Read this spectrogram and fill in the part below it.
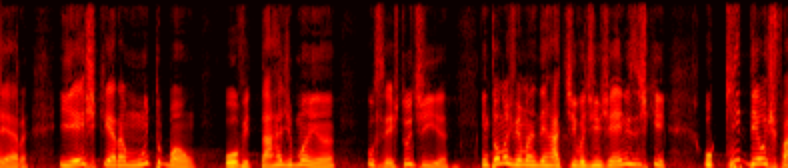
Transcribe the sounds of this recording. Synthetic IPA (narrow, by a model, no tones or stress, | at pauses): ɛɾɐ | ɪeʃt͡ʃɪ̥kɪɛɾɐmũj̃t̪ʊbõw̃ | owvɪt̪aɾd͡ʒɪmɐ̃ɲɐ̃ | ʊseʃt̪ʊd͡ʒiɐẽt̪ɐ̃w̃nɔzvẽmʊzɐnaɦat͡ʃivɐd͡ʒɪʒẽnɪzɪʃkɪ | ʊkɪd̪ewsfa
